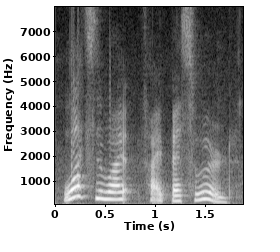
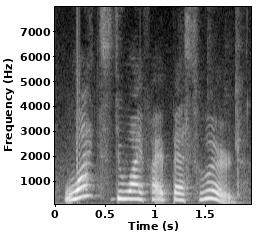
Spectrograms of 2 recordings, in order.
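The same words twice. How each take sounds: The two takes are said the same way.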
